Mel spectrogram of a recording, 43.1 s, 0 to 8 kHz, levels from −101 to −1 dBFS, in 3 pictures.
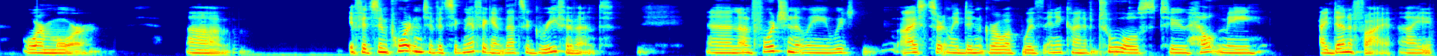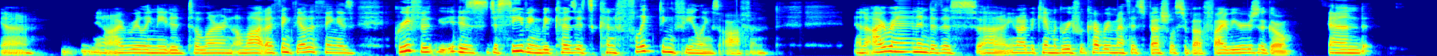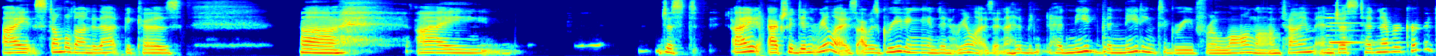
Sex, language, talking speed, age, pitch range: female, English, 160 wpm, 40-59, 175-220 Hz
